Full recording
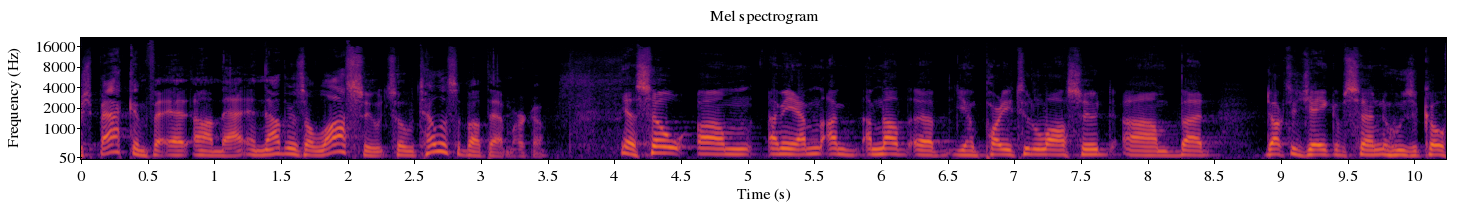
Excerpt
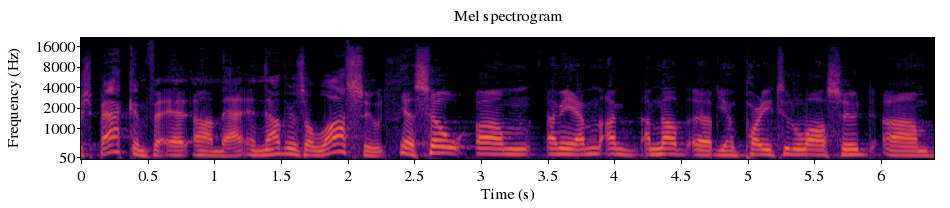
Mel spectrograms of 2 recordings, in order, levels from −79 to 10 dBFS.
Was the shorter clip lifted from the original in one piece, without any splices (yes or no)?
no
